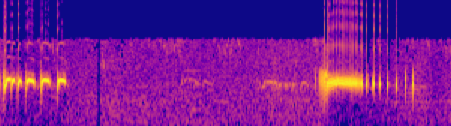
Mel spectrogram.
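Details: Zebra dove cooing at night to prompt silent doves to sing: a quick run of hooked coo notes, soft distant coos in the middle, then a long loud trilled note followed by a fast decelerating series of short notes.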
